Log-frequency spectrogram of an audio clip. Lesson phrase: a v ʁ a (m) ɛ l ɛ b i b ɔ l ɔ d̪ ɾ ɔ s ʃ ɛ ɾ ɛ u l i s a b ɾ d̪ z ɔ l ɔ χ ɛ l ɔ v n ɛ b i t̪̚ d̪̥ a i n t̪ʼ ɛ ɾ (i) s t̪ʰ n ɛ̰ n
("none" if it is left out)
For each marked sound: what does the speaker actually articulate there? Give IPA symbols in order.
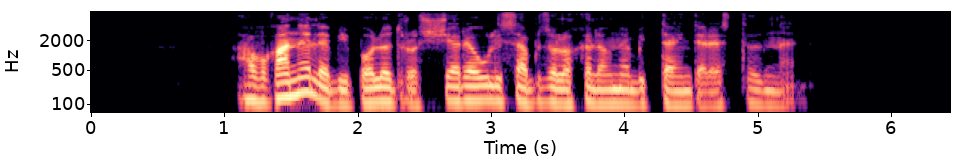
n, ɛ

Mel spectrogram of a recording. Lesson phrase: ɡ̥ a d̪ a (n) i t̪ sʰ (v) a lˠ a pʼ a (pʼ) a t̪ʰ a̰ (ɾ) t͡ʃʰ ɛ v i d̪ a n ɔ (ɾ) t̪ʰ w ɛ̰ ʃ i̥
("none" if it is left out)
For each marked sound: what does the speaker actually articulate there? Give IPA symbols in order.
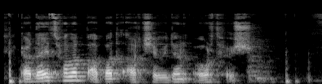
none, w, pʼ, ɾ, ɾ

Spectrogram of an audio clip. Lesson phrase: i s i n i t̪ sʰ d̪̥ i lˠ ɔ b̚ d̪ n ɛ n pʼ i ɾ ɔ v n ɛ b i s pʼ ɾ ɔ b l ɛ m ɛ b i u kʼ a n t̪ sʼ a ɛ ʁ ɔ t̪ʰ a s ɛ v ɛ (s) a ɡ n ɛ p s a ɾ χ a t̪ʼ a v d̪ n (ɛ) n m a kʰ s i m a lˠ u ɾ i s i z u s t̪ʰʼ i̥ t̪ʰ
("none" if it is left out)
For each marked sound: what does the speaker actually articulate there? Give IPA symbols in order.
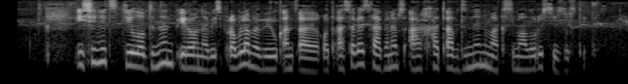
s, ɛ

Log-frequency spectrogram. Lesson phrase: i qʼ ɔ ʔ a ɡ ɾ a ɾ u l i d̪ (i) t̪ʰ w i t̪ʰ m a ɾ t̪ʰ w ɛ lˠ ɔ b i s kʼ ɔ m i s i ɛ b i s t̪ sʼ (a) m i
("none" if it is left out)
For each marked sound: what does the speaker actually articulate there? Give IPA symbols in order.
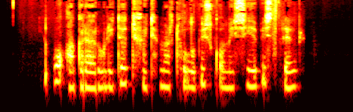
a, ɛ

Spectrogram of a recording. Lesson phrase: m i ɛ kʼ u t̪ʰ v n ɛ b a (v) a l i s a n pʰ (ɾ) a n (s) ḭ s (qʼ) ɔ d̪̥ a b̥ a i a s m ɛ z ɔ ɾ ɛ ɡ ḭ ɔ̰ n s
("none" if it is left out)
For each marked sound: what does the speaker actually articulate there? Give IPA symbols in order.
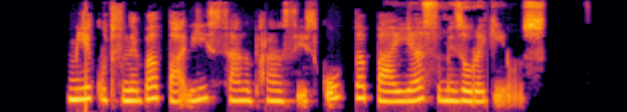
v, ɾ, s, kʼ

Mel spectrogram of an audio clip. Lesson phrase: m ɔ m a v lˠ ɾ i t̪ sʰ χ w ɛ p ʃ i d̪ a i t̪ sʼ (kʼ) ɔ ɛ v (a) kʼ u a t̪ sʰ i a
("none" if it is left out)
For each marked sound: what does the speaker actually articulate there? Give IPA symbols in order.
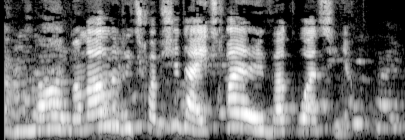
qʼ, a

